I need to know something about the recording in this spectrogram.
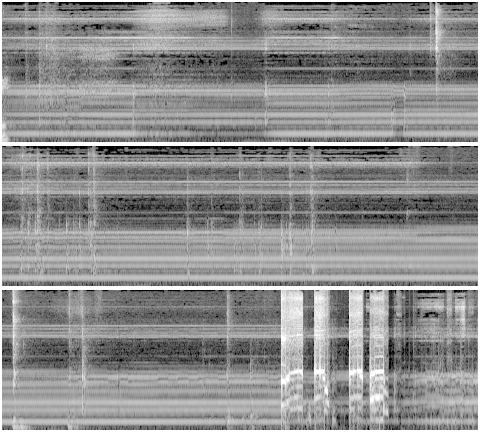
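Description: Steady electrical hum with a buzzy stack of overtones, as from an amplifier with the half-assembled electric guitar plugged in, its pickups and wiring exposed. There are faint clicks and taps of handling, and a short run of louder sounds near the end.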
